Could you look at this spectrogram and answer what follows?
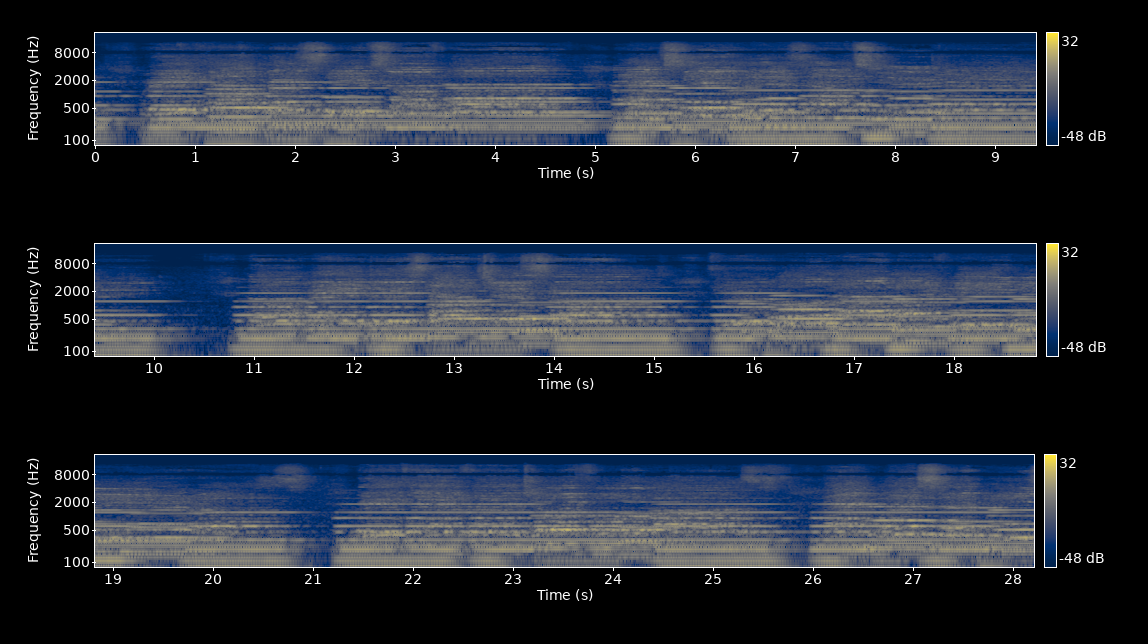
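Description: A group of voices singing a hymn together with organ accompaniment, in phrases about five seconds long separated by brief breaths.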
